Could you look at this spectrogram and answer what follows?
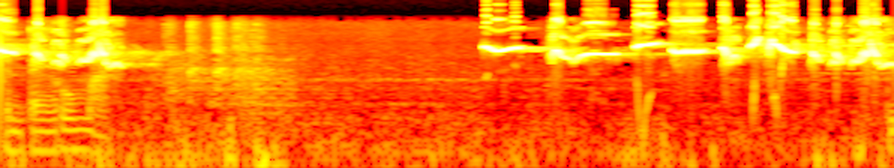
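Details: Oriental magpie-robin song used as a lure for catching birds: after a stretch of quieter, fainter sound, loud clear whistled phrases burst out, sliding and warbling, with short sharp notes between them.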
